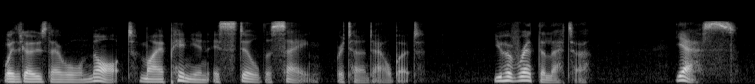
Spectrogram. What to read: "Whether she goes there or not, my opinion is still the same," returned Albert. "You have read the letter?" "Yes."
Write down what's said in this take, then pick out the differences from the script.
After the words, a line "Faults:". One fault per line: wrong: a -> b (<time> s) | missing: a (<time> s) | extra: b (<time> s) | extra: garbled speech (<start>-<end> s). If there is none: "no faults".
"Whether goes there or not, my opinion is still the same," returned Albert. "You have read the letter?" "Yes."
Faults:
missing: she (0.2 s)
